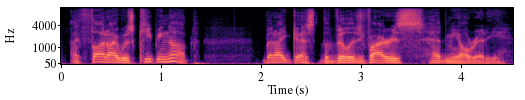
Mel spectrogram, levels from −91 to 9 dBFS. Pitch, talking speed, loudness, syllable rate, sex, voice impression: 120 Hz, 200 wpm, -16 LUFS, 5.8 syllables/s, male, very masculine, slightly old, thick, relaxed, slightly powerful, slightly dark, soft, slightly muffled, fluent, slightly raspy, cool, very intellectual, refreshing, very sincere, very calm, slightly mature, friendly, very reassuring, very unique, elegant, very wild, sweet, lively, kind, slightly modest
